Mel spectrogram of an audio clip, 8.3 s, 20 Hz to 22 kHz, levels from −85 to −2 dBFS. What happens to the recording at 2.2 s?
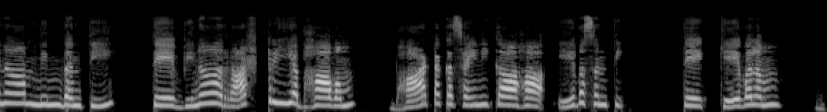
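At 2.2 s, as across the whole clip, the treble is rebuilt from copied lower bands, likely HE-AAC compression at a very low bitrate. That leaves heavy damage, nothing above 11.8 kHz, and gritty, metallic or lispy s sounds.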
